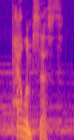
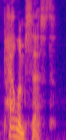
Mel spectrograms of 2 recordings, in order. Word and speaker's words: palimpsest: It's called Palimpsest.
